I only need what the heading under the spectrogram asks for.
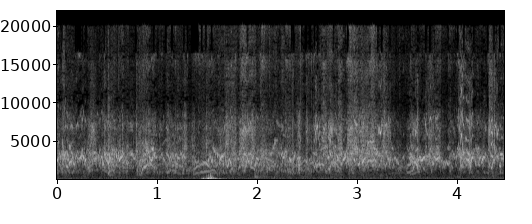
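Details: Several pet budgerigars chatter together in a steady wash of high chirps and squeaky warbles; one short low thump stands out near the middle of the recording.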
